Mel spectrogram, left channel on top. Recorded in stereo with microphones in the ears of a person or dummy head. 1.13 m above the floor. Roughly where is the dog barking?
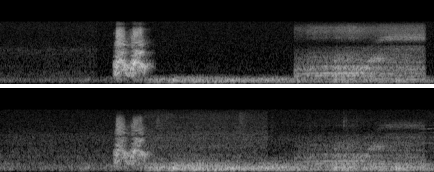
Left.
